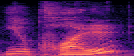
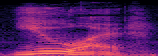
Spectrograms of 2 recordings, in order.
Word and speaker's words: 6월: We don't say 6월, it's 6월. 6월, I don't know how, but we decided to make it a bit softer. Instead of 6월, 6월, we say 6월.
